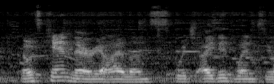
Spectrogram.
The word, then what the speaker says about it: Canary Islands: Oh no, it's Canary Islands, which I did went to on vacation, of course, multiple times.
